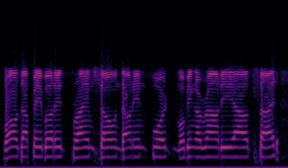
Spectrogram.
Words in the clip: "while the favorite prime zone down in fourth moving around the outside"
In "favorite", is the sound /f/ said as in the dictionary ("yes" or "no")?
no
